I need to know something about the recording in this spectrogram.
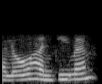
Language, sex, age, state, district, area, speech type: Urdu, female, 45-60, Delhi, Central Delhi, urban, conversation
